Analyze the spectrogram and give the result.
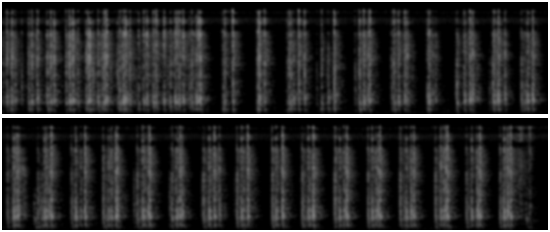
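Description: A cardboard tissue box is tapped and handled, giving dull, hollow thunks and taps with almost no ring. A dense flurry of quick taps at the start gives way to a steady, fairly regular rhythm of separate taps, each with a low-mid body.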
